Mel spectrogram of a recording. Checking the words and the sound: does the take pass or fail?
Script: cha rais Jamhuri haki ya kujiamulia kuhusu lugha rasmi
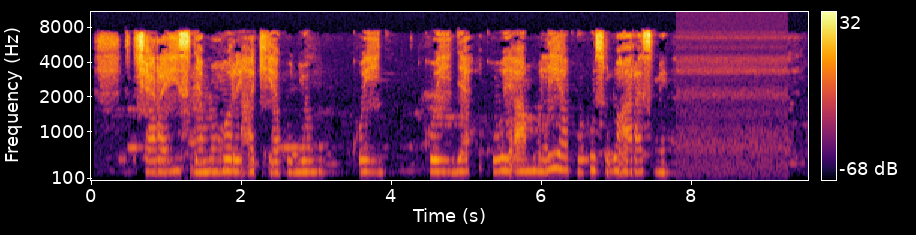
pass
